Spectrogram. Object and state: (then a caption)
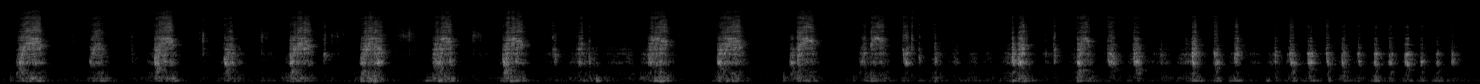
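Scratch-art paper being scraped. A pointed wooden stick scrapes the coating off a flat, thin scratch-art paper page in short strokes. It makes a series of dry, bright raspy scratches in an uneven rhythm, slower and louder at first, then quicker and lighter toward the end. A steady tone near 1 kHz sits under the strokes.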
